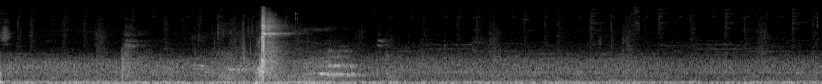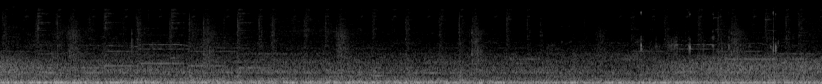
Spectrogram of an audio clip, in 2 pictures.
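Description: A single sharp crack of a Srixon driver with a stiff shaft striking a golf ball, about two and a half seconds in, over steady background music.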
